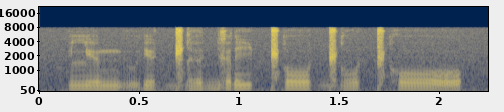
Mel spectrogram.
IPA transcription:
lʲømʲṵ ɾʲøɡ͡ǁɘ ɡʲʌɾi ǁo ɡ͡ǁoǁʰo

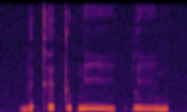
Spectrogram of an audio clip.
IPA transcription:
be˨˩ʔkʰe˥˩k̚ tɯ˨˩k̚ niː˥˩ | pliː˧m

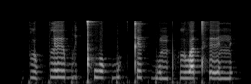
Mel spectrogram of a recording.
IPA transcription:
plu˨˩k̚pleː˥˩bi˥˩t̚ kʰwo˦˥k̚bɯ˥˩k̚ te˦˥k̚ bo˨˩mpʰlu˧a̯ tʰe˧n

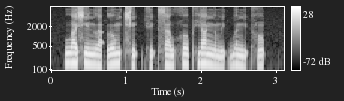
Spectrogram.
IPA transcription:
wa˦ɕĩ˧nla˨ʔlo˦m t͡ɕʰĩ˨k̚hi˨ʔ sa˧who˥˧pʰja˦ ŋə˨˩m i˨ʔbə˥˧ŋi˨ʔ hɔ̃˦p̚

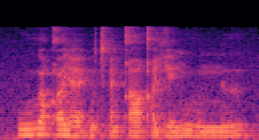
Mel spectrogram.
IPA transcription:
wuː qʼujæːk͡put͡sʼæŋ qʼæːqʼeçeː ŋuːnːɯː

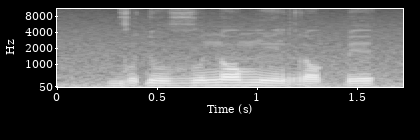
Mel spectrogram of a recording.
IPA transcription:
ɡu˨ɗu˨ ɣu˦nɔ˦mĩ˨ rɔ˨k͡pɪ˦

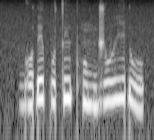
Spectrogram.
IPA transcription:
ɡo˨ɗe˦pʊ˨tĩ˦ pʰũ˨md͡ʒu˦ ɣi˦ɗu˨

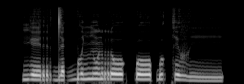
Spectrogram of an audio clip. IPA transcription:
jeː˨rdɛ˨ ɡ͡bʊ˦ɲũ˦roː˦ k͡poː˦ɓʊ˦kɪ˦viː˨

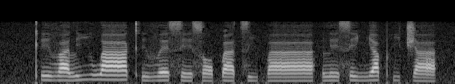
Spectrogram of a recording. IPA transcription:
kʼe˨va˨ liː˦waː˦kʼɪ˨ vɛ˦se˨sɔ˨ ɓa˨t͡si˨baː˦ | le˨se˦˨ ɲa˦pʰi˨t͡ʃa˨

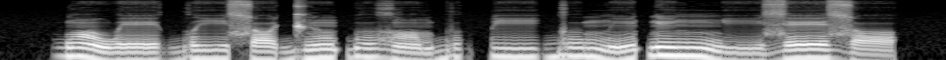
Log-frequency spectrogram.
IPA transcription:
ɡɔ̃˦˨weː˨ɡʷiː˧ sɔ˨d͡ʒũ˧ ɓu˦ɣɔ̃˨ bu˦k͡piː˦ ɡu˦mĩ˨˦ɗĩ˦ŋ ɲiː˨zeː˦zɔ˨

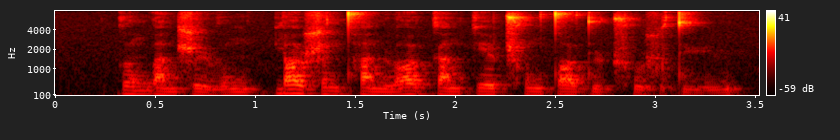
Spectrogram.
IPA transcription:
kɤ˦mwa˨˦nʂɻ̩˨˩ɻʊ˥˨ŋ | pjɑ˥˨ʊ̯ʂə˨˦nt̪ʰa˨˩n ɻɑ˥˨ʊ̯ ka˥˨nke˦ɪ̯ʈ͡ʂʰʊ˦ŋt̪ɑ˥˨ʊ̯ t̪y˨˦ʈ͡ʂʰu˨˩ʂu˦ t̪y˨˦n

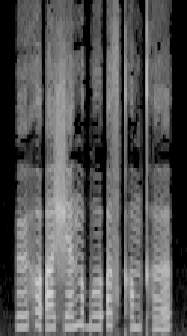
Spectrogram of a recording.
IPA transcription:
øhʌʔa ʃɛnʌb ɤʔʌskʰʌm kʰə

